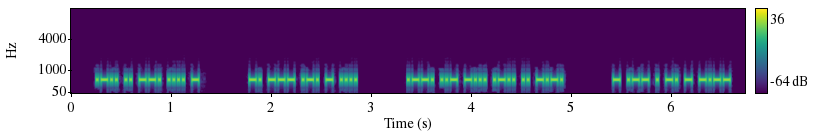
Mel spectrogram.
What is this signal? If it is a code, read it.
Morse code, heard as a keyed tone, about 50 wpm, 600 Hz. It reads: LIGHT NORTH PUBLIC TWENTY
